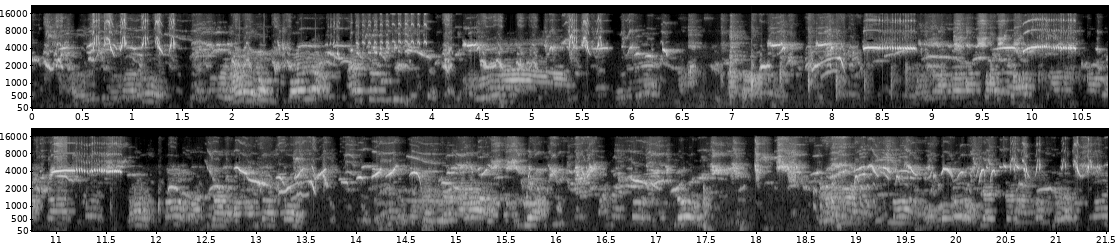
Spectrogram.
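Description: An oriental magpie-robin sings a loud, varied song of fast whistles and rattles.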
